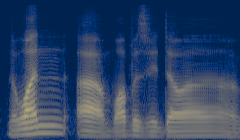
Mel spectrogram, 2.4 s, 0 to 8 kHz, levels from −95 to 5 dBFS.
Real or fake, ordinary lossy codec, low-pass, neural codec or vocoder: fake; none; 7.2 kHz; codec, 16 kHz, 0.2 kbps, FocalCodec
